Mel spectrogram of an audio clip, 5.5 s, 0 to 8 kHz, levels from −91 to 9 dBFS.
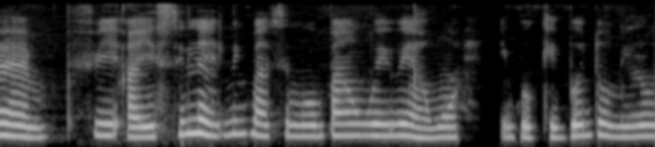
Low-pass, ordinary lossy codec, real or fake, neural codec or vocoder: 7.2 kHz; none; real; none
